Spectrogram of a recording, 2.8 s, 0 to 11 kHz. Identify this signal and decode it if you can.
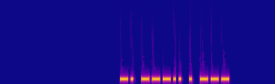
Morse code, heard as a keyed tone, about 44 wpm, 700 Hz. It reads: N8EO
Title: USA Call Signs - 4 Characters - 6x Character Spacing - 45wpm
